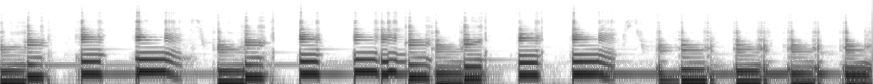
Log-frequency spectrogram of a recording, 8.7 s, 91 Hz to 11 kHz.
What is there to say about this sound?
Electric bass guitar loop 4 bpm 110
Thank you for listening and I hope you will use the bass loop well :-)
